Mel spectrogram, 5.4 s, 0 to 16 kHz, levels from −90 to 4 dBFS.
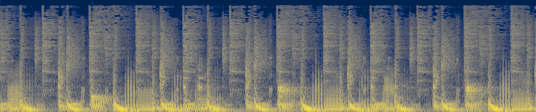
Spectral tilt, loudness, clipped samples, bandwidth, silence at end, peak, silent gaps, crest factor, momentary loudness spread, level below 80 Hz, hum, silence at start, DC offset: -6 dB/octave; -13 LUFS; under 0.1%; 14 kHz; 0 s; 0 dBFS; none; 12 dB; 3 LU; -14 dBFS; none; 0 s; under 0.1%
